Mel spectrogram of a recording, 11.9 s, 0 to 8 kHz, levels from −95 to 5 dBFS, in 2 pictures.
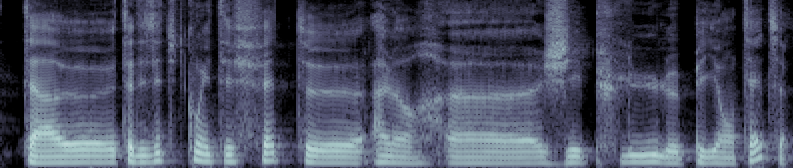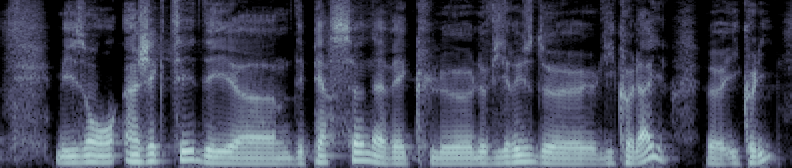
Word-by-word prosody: Tu - - +3
as, 105 -1 +6
heu, 110 +1 +4
tu 120 - +1
as - - +7
des 115 +3 +1
études 135 0 -5
qui - - -2
ont - - +6
été 125 -1 0
faites, 135 +1 -1
heu, 105 -2 +2
alors, 105 -4 -3
heu, 100 -1 -1
j'ai 105 +3 0
plus 115 +3 -2
le 100 -2 -1
pays 105 0 -2
en 95 -2 -2
tête, 95 - -2 0.4
mais 105 - 0
ils 110 +2 +1
ont 115 0 +4
injecté 130 +4 +2
des, 105 -8 +2
heu, 95 -1 0
des 100 +2 -6
personnes 130 +4 +1
avec 95 -3 -1
le 95 -1 -1
le 100 +1 -1
virus 105 +5 0
de 90 -4 -1
l'E. 95 +3 -8
coli, - - 0 0.3
heu, 90 -2 -2
E. 100 - -6
coli - - -3
105 Hz, 190 wpm, -23 LUFS, 100-120 Hz, 0.4 s, as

